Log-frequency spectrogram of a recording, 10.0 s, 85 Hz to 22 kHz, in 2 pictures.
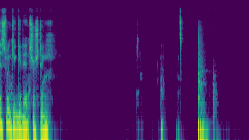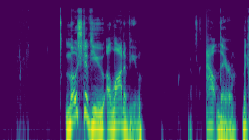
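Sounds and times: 
speech: 0.0s - 1.2s, 6.3s - 7.9s, 9.1s - 9.9s
soft clunks of a coffee cup being handled: 4.0s - 4.4s.

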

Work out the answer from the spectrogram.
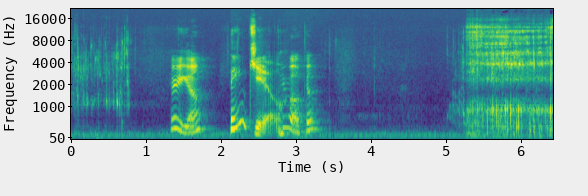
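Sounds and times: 
coffee being poured into a cup: 0.0s - 0.9s, 5.0s - 6.4s
speech: 1.3s - 3.4s.

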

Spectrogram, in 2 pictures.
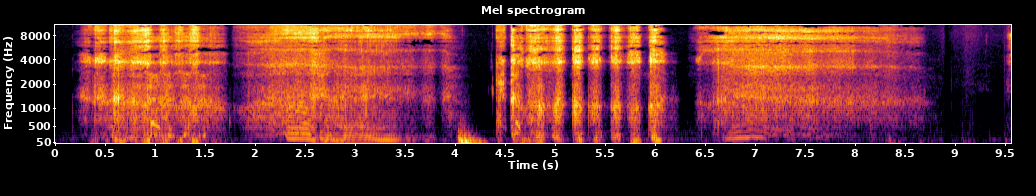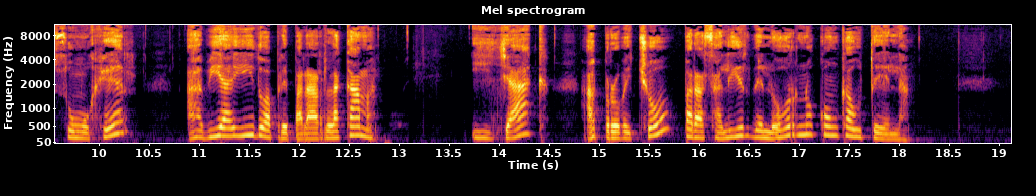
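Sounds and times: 
voice imitating an ogre's loud snoring: 0.2s - 8.8s
speech: 2.3s - 4.1s, 9.7s - 12.8s, 13.7s - 18.2s.

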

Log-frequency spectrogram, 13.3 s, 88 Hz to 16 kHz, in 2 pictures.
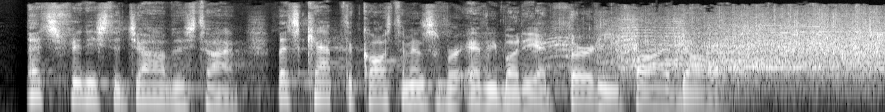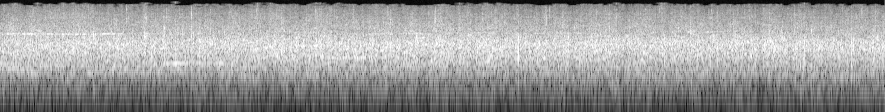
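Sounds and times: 
speech: 0.2s - 5.8s
large audience applauding at a speech: 4.4s - 13.2s.

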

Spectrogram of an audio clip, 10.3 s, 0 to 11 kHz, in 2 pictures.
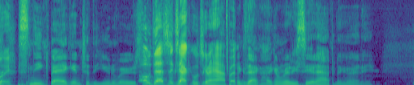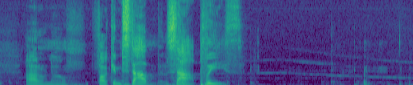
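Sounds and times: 
speech: 0.0s - 4.8s, 5.5s - 8.2s
ambulance siren wailing: 3.2s - 10.3s.

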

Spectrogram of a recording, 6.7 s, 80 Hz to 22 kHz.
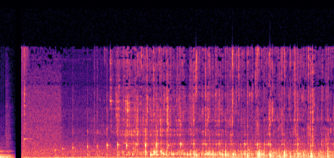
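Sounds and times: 
small splashes and drips into a glass: 1.2s - 6.6s
wine glugging from a bottle into a glass: 1.3s - 6.6s.

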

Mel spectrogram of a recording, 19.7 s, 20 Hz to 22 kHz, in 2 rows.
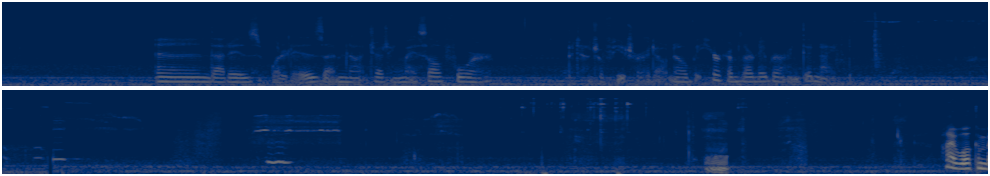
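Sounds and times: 
low hum: 0.0s - 19.7s
speech: 1.5s - 5.1s, 5.9s - 8.6s, 19.4s - 19.7s
dog whimpering forlornly: 9.5s - 11.3s, 12.3s - 14.6s, 16.7s - 17.9s
brief jangle: 14.7s - 16.5s.

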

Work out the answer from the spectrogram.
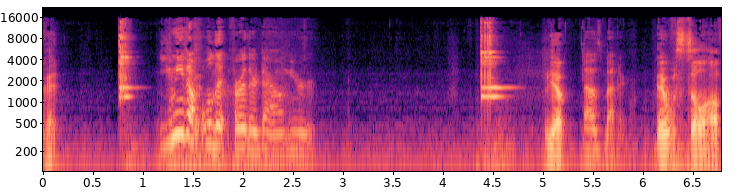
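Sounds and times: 
speech: 0.0s - 0.2s, 1.2s - 2.8s, 5.0s - 6.7s
champagne glasses clinking in a toast: 0.8s - 1.1s, 4.4s - 4.8s.

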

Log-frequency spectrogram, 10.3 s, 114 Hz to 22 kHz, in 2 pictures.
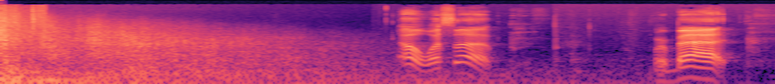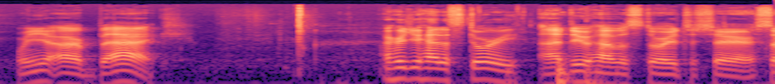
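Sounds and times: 
bomb explosion sound effect: 0.0s - 5.2s
speech: 2.8s - 3.4s, 4.4s - 6.4s, 7.7s - 10.3s.

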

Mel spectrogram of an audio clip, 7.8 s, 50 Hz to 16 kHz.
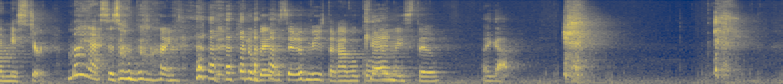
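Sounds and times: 
speech: 0.0s - 5.2s
laughter: 1.8s - 3.1s
sneezes: 5.6s - 6.2s, 7.1s - 7.6s.

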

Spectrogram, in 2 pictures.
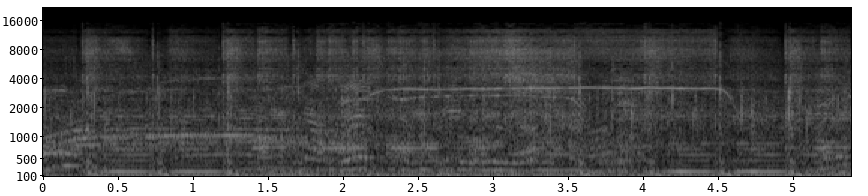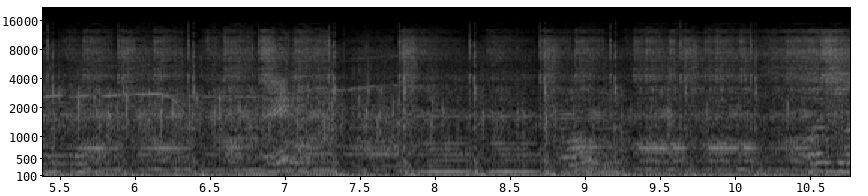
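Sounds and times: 
audience cheering with scattered whoops: 0.0s - 8.2s
large audience applauding: 0.0s - 10.6s.

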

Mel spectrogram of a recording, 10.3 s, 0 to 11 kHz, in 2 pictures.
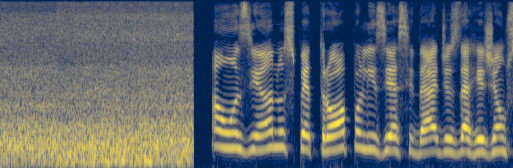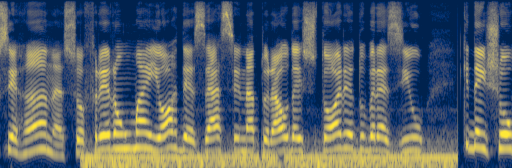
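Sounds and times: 
rushing floodwater pouring down hillside: 0.0s - 2.0s
speech: 2.2s - 10.2s.

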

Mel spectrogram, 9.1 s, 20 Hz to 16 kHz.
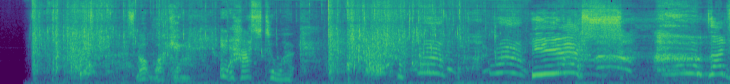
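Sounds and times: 
water splashing and sloshing in a basin: 0.3s - 6.7s
speech: 1.7s - 3.9s, 5.0s - 9.1s
infant wailing: 5.2s - 6.7s.

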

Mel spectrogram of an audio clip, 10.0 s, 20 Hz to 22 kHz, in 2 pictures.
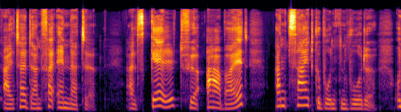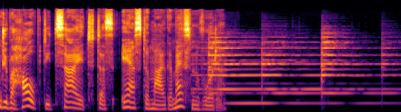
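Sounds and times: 
speech: 0.0s - 8.0s
church bell ringing: 7.4s - 10.0s.

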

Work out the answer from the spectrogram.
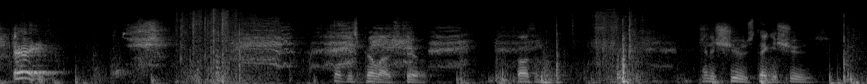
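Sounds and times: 
speech: 0.1s - 0.7s, 3.4s - 6.3s, 7.0s - 8.5s
bird calling: 1.1s - 5.6s
soft fluttering rustles: 1.2s - 3.0s.

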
